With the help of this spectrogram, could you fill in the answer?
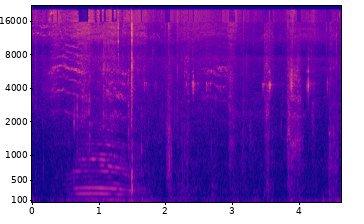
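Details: Kerapan sapi racing cattle on Sapudi Island, Indonesia: one brief, rich, harmonic moo of under a second, steady then tapering, followed by a sharp crack and scattered clicking, rustling and knocking noises in the yard.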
